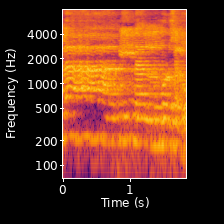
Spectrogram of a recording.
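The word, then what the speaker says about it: لمن المرسلين: Tapi bacanya panjang pendeknya mesti betul. Innaka laminal mursalin. Oh, artinya jauh. Innaka laminal, lamnya pendek.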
